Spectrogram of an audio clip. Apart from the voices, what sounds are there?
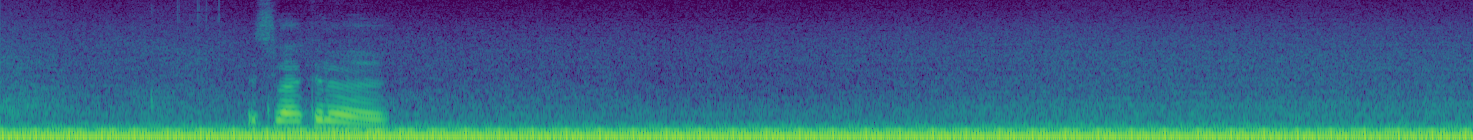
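touchless car wash machine washing a car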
